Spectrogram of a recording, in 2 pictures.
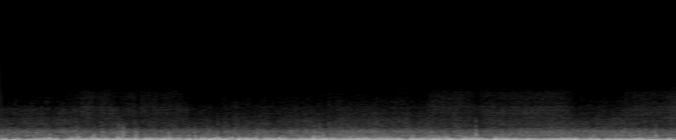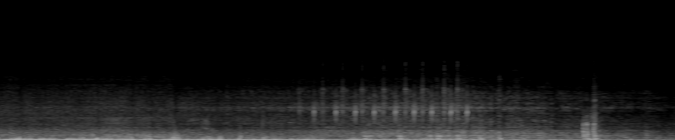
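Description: Tyres rumble loudly over a road.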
